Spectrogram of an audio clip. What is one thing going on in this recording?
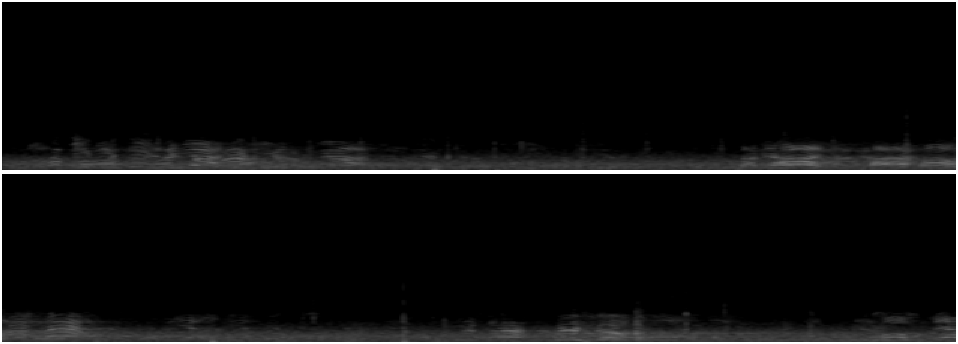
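Footballers shout to each other across an open pitch.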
